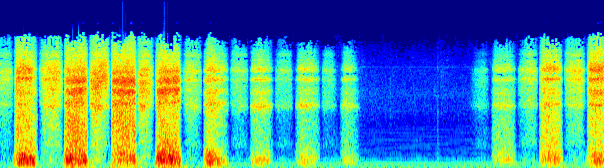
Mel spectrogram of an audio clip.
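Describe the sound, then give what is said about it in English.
A person imitates the Cheyne-Stokes breathing of a dying person: a fast run of loud, harsh gasping breaths that stops for a few seconds of silence, then starts again in quick, heavy pants. “Normal breathing, but it stops, goes very high, then it comes and it stops, and then it starts and it goes and builds up.”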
